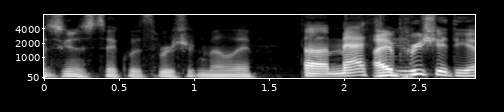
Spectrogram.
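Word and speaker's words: Richard Mille: than Richard mle oh Richard melee yeah I think I think it's the French name yeah so I'm probably just going to stick with Richard melee uh Matthew I appreciate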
